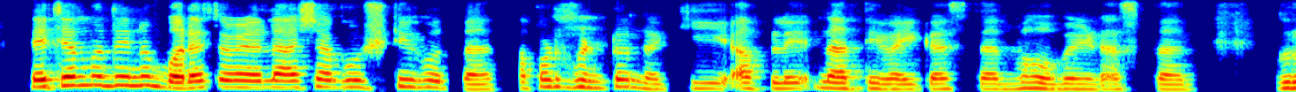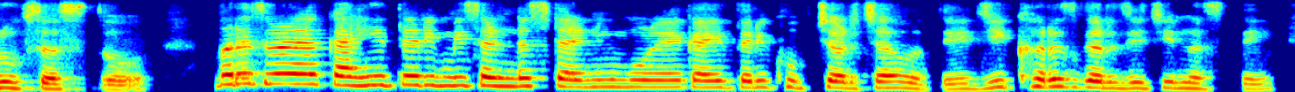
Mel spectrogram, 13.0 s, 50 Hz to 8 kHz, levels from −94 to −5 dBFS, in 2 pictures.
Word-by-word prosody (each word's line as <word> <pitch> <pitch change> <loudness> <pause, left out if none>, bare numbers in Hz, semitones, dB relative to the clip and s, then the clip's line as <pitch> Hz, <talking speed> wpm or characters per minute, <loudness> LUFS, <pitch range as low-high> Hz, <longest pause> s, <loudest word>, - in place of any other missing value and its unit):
त्याच्यामध्ये 275 +4 +3
ना 280 +1 +1
बऱ्याच 200 +3 +4
वेळेला 215 -1 +3
अशा 210 +2 +1
गोष्टी 225 +2 -3
होतात. 200 -8 -3
आपण 230 +4 -2
म्हणतो 225 +1 -1
ना, 165 -4 -5
की 180 -1 -8
आपले 180 0 -3
नातेवाईक 175 -4 -1
असतात, 165 0 -4
भाऊ-बहीण 165 -4 -2
असतात, 155 -1 -6 0.5
ग्रुप्स 190 -1 +1
असतो. 165 -3 -1 0.4
बऱ्याच 325 +2 +4
वेळेला 325 0 +7
काहीतरी 285 0 +3
मिसअंडरस्टँडिंगमुळे 240 -4 +1
काहीतरी 215 -1 0
खूप 210 -2 -6
चर्चा 195 -1 +2
होते, 170 -3 -5
जी 210 +6 -4
खरंच 235 -1 +2
गरजेची 190 -1 0
नसते. 170 -3 -7
210 Hz, 140 wpm, -19 LUFS, 180-235 Hz, 0.5 s, वेळेला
